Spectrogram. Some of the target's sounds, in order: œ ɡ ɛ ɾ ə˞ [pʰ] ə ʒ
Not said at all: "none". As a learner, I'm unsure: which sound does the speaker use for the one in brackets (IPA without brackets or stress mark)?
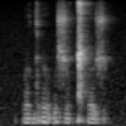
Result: ɓ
